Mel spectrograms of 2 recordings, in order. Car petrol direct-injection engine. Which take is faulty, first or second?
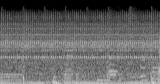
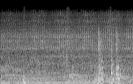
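first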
